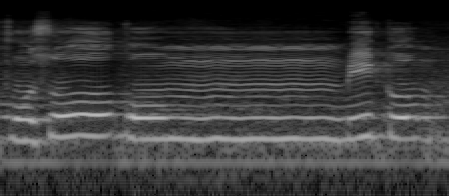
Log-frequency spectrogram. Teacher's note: 2 پیش کی تنوین کے بعد حرف با ہے تو یہاں پر اقلاب ہوگا، تنوین کو میم سے بدل کر غنہ زمانی کر کے پڑھیں گے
